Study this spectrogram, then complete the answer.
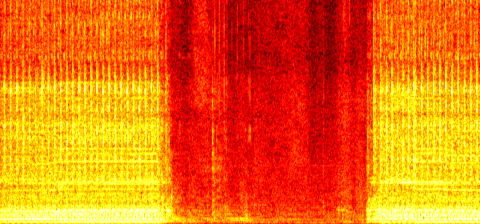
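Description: A sewing machine stitches fabric along a fold with a steady, fast mechanical chatter, pauses for about two seconds, then resumes at the same pace, loud and close with no talking.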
